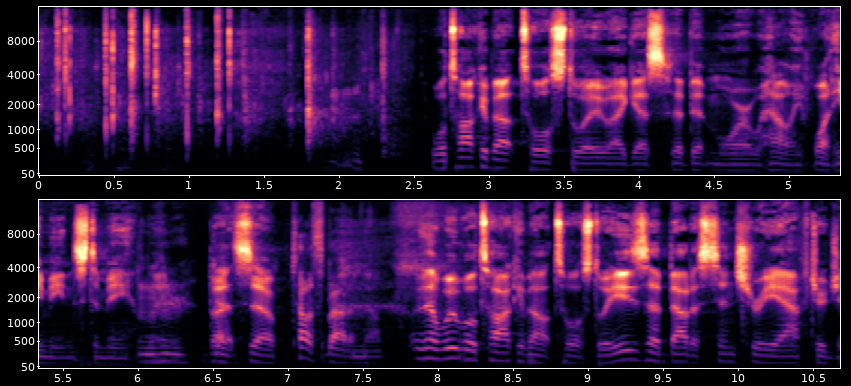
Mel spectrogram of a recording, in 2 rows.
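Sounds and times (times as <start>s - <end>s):
scattered audience applause: 0.0s - 2.5s
speech: 2.1s - 10.6s.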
